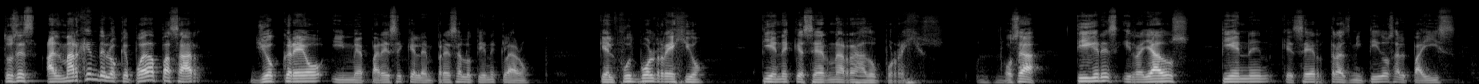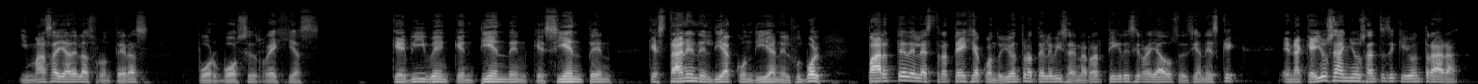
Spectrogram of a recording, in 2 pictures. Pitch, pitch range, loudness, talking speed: 115 Hz, 100-135 Hz, -24 LUFS, 185 wpm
